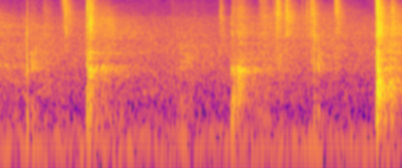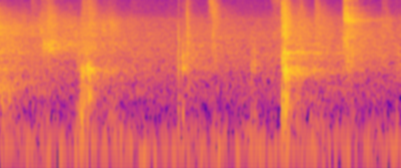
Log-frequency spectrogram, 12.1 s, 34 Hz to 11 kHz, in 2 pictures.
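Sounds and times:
tennis ball struck by racket: 0.3 - 1.9, 2.6 - 5.0, 5.6 - 6.3, 7.2 - 7.8, 8.6 - 9.0, 9.8 - 11.4.

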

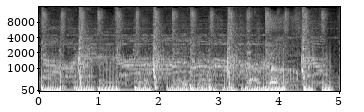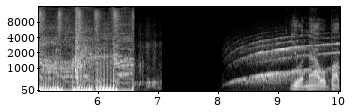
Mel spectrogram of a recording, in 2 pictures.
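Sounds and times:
siren winding up: 8.1 - 10.0.

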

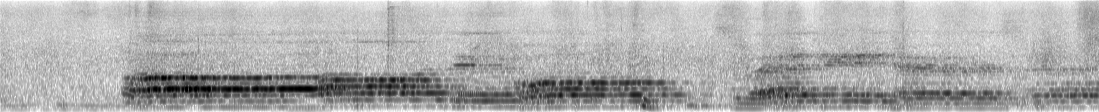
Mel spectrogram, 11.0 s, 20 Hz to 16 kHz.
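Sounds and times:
liturgical chant in long notes: 1.2 - 10.9.

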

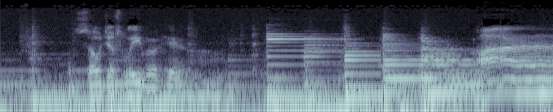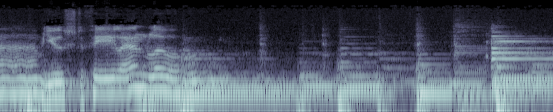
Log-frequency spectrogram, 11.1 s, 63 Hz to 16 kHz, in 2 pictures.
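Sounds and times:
country guitar picked notes: 0.0 - 11.0.

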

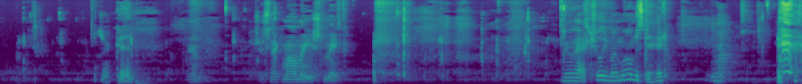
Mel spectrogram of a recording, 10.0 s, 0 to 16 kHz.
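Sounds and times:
faint chewing: 0.0 - 3.7, 4.7 - 7.4.

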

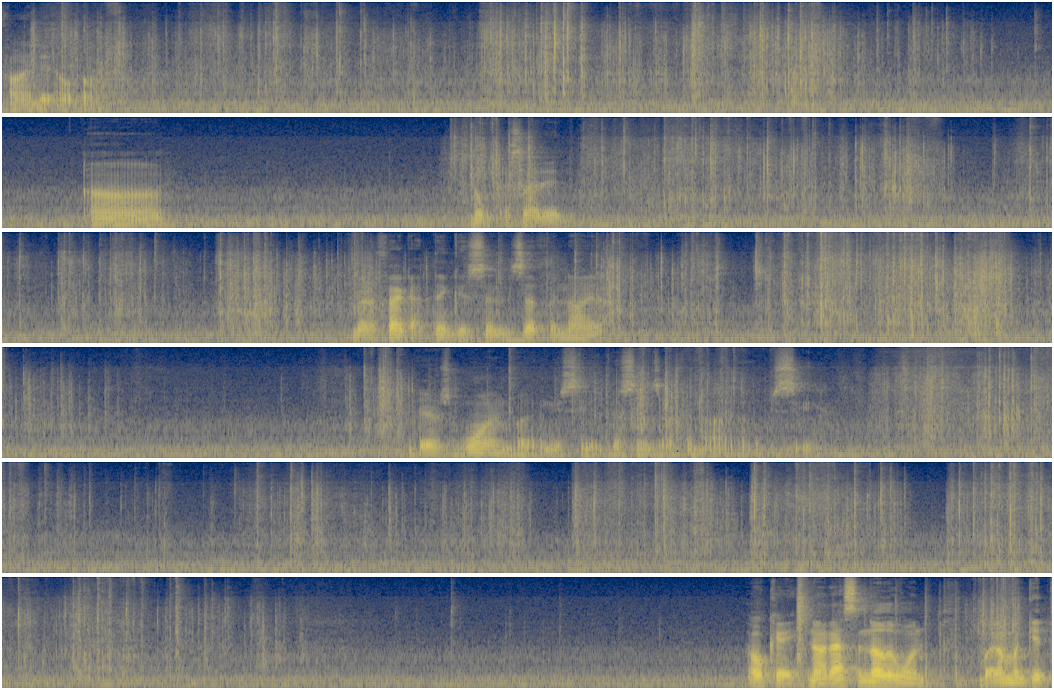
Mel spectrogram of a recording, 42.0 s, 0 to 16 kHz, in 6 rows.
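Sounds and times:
thin paper pages rustling: 0.0 - 6.6, 10.0 - 21.9, 23.1 - 37.0, 40.4 - 42.0
book pages rustling: 26.8 - 37.0.

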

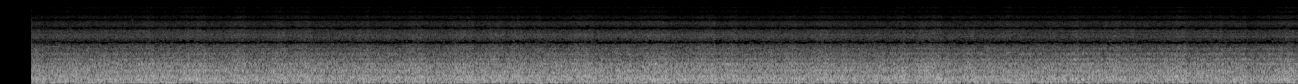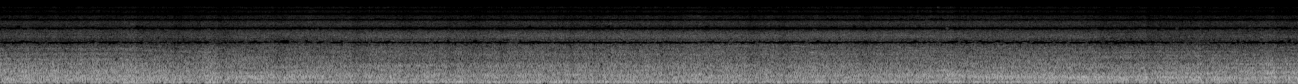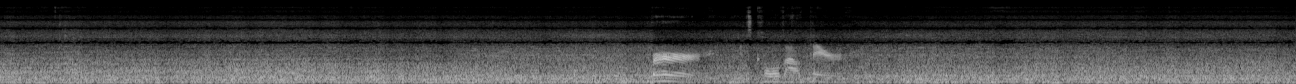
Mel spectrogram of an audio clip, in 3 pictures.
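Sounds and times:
strong wind blowing: 0.5 - 33.7.

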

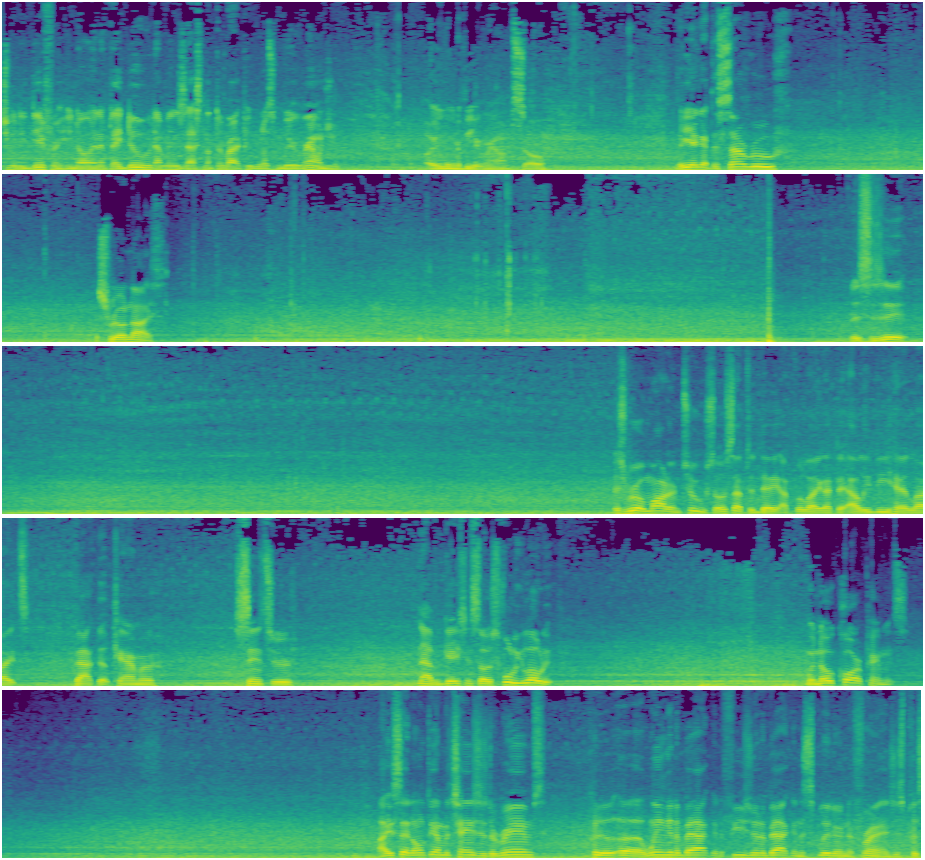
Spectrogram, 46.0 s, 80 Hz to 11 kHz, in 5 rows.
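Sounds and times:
car engine idling: 0.0 - 46.0
outdoor background noise: 0.0 - 46.0
car door shutting: 16.7 - 17.1.

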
